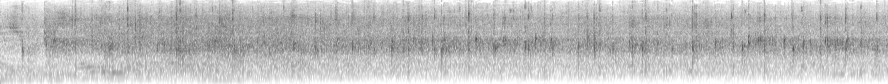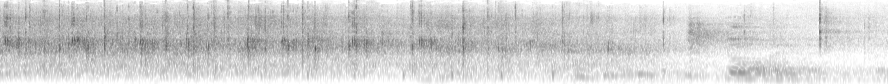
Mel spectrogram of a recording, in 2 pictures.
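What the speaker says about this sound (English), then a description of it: "let's give our seniors one more round of applause for this" A large crowd applauds graduating seniors at a high school senior awards night, the clapping steady and loud for most of its length before tapering off near the end, with a voice faintly audible beneath it.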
